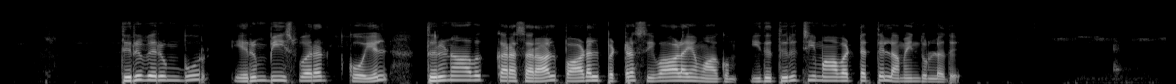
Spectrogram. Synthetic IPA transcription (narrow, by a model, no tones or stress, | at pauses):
t̪ɪɾɯʋɛɾɯmbuːɾ | ɛɾɯmbiːsʋɐɾɐɾ | koːjɪlt̪ɪɾɯɳaːʋɯkːɐɾɐsɐɾaːlpaːɽɐlpɛʈrɐsɪʋaːlɐjɐmaːɣɯmɪðɯt̪ɪɾɯt͡ʃːimaːʋɐʈːɐt̪ːɪlɐmɐɪnd̪ɯɭːɐðɯ̰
